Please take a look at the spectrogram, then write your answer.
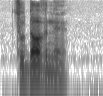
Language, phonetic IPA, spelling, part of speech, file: Polish, [t͡suˈdɔvnɨ], cudowny, adjective, Pl-cudowny.ogg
